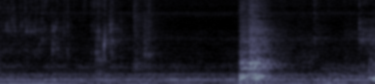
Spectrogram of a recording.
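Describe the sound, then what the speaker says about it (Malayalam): Water is poured into a simmering fish-style curry made without fish. A faint splash swells briefly midway over a low background hum. "നമുക്കിതിലേക്ക് കുറച്ചുകൂടി വെള്ളം ഒഴിച്ചു കൊടുക്കാം."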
